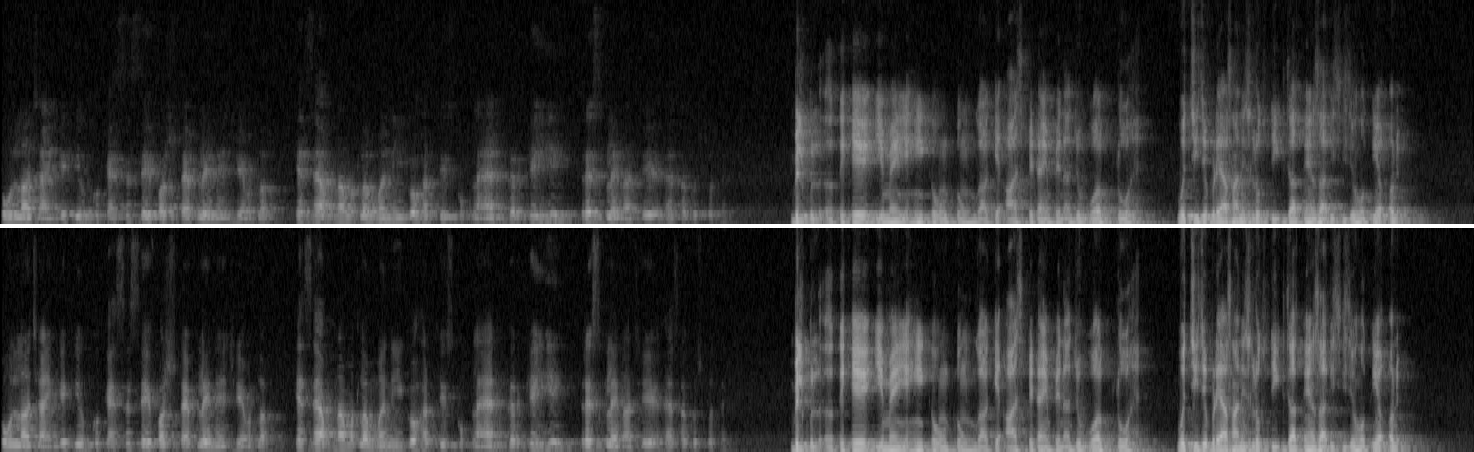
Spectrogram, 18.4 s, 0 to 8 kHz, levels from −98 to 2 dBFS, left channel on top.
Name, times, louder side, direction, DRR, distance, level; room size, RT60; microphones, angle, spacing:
voice 1, 0.0-3.3 3.7-5.6 5.9-8.9, right 3 dB, 70° right, 9 dB, 1.1 m, -44 dB
voice 2, 9.9-14.2 14.7-17.6, right 2 dB, 25° right, 13 dB, 0.6 m, -34 dB
16.0 x 8.2 x 4.2 m, 0.86 s
head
